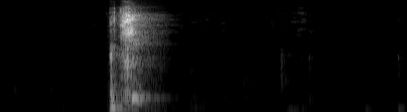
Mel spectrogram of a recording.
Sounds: Sneeze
